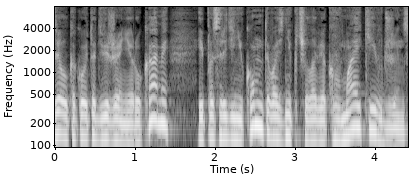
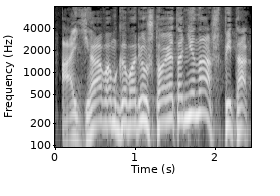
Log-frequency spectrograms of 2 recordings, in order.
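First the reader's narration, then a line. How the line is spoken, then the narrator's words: Yelled. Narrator (Russian): заорал Модест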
